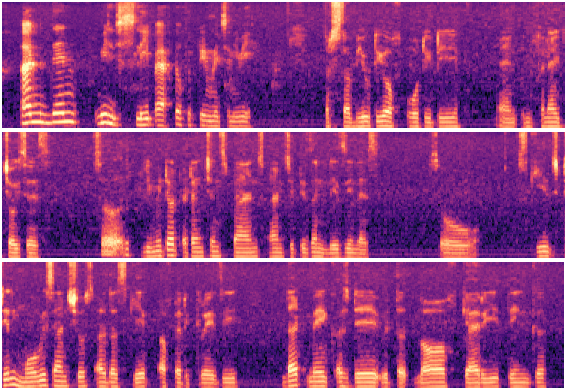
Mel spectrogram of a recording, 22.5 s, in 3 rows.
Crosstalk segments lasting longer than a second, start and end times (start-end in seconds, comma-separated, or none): none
